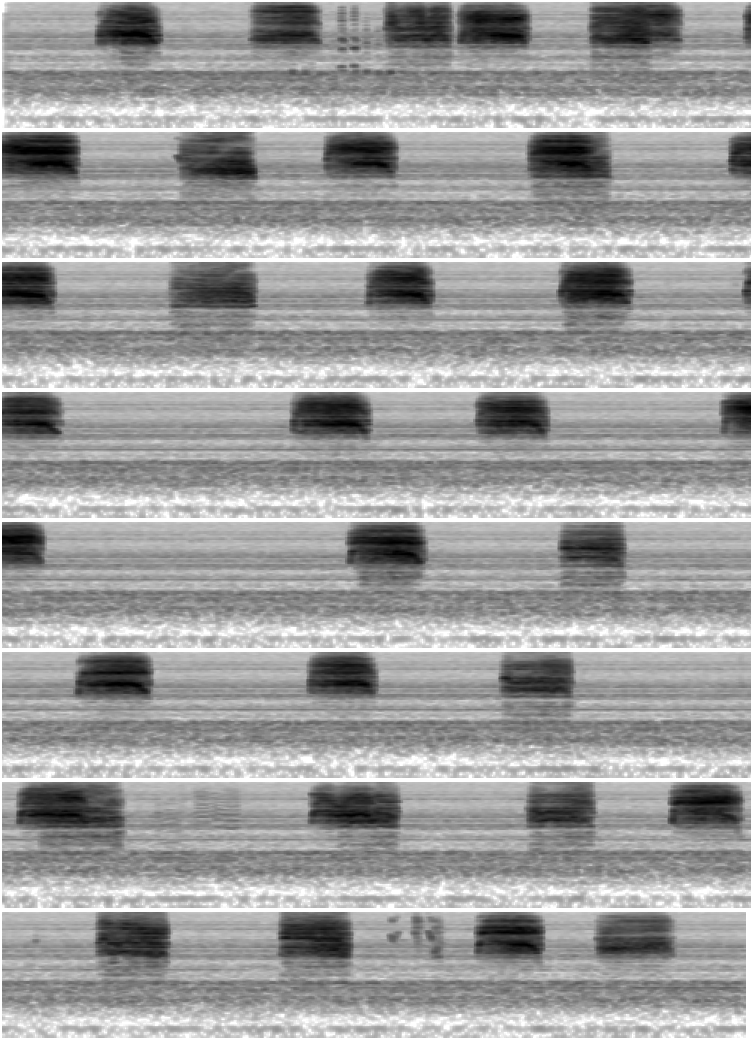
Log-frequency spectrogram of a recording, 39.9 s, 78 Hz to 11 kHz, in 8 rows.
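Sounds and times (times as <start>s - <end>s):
low steady hum: 0.0s - 39.9s
owls hissing: 0.6s - 7.7s, 8.5s - 9.1s, 9.8s - 10.4s, 11.1s - 11.7s, 12.4s - 12.9s, 13.7s - 14.2s, 14.9s - 15.4s, 16.9s - 17.5s, 18.1s - 18.6s, 19.8s - 20.3s, 22.3s - 22.8s, 23.7s - 24.2s, 25.4s - 26.0s, 27.0s - 27.5s, 28.3s - 28.8s, 30.0s - 32.7s, 33.4s - 35.0s, 35.6s - 36.1s, 36.8s - 39.5s.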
